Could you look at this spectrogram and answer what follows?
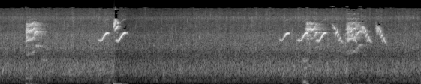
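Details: Double-collared seedeater singing tui-tui with chirps to train young birds. A buzzy chirp and two slurred whistles, a pause, then a quicker run of rising whistles and sharp chirps against faint hiss.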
